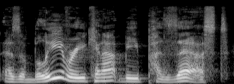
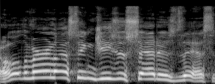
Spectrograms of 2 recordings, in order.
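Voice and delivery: higher-pitched, lightly mocking quote; mock book quote; 7 semitones higher than usual. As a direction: imitate an overconfident claim. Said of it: "there's a book out there".

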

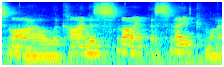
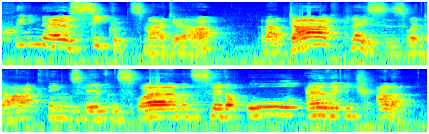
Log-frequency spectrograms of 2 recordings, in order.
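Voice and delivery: very slow, throaty, menacing crone; throaty witch whisper; 9 semitones higher, 16 dB louder, slower than usual. A narrator's reading. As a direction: lean in and menace. Grandma menacing.

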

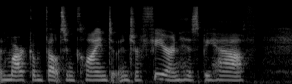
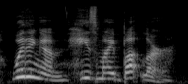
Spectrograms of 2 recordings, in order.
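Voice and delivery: higher, louder cry of recognition; astonished exclamation; 5 semitones higher, 6 dB louder than usual. Acted. Richard learning his butler was there, astonished. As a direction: blurt out the name in surprise.

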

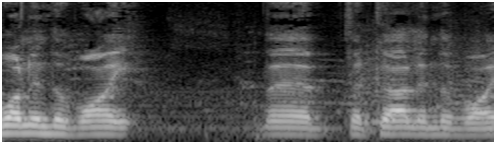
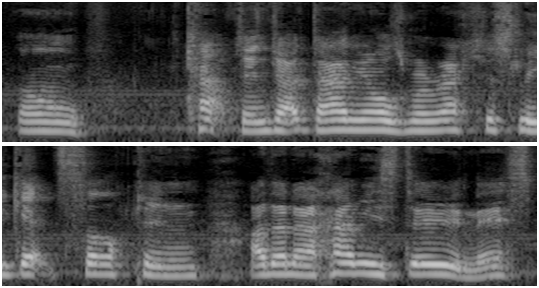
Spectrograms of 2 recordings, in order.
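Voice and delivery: higher, mock-amazed commentary voice; mocking commentator; 7 semitones higher than usual. Commentator Stacks slagging off the wrestler, mock-amazed higher voice. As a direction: ham up a sarcastic commentator. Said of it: "Stacks going".

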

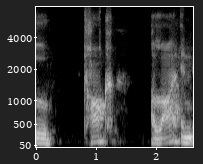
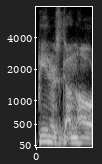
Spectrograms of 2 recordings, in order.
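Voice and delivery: ordinary talk, nothing marked

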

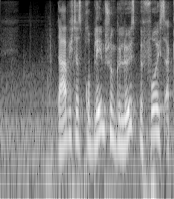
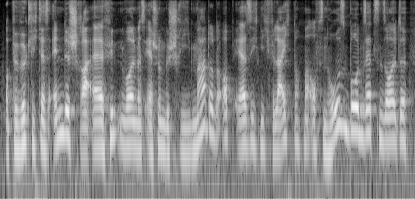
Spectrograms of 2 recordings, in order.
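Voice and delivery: ordinary talk, nothing marked

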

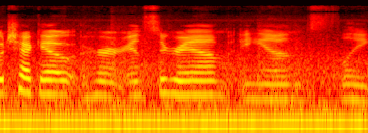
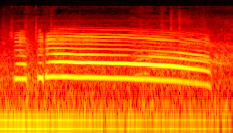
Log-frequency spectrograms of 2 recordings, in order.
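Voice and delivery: excited yell; 5 dB louder, much slower than usual. Real, not acted. Excited stunt jump.

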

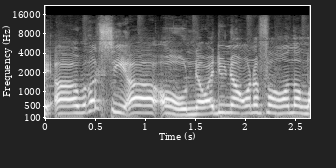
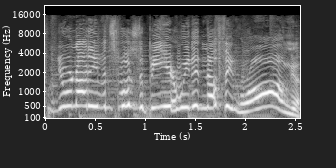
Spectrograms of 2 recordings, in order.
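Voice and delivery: ordinary talk

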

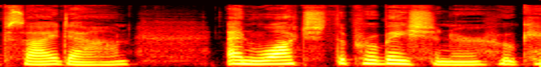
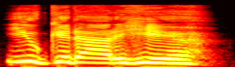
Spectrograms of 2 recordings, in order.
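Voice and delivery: loud, high angry order; fierce; 6 semitones higher, 8 dB louder than usual. A narrator's reading. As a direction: drive someone away fiercely. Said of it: "she said fiercely".

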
